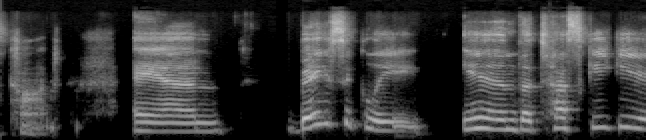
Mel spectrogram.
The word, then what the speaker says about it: Kant: Some people say Kant, other people say Kant. You know, it does not matter how you pronounce it, but it's most people will pronounce it as Kant.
